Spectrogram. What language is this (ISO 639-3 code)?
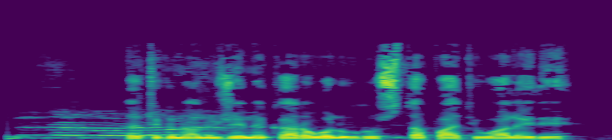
pus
